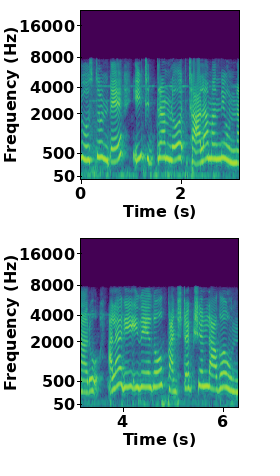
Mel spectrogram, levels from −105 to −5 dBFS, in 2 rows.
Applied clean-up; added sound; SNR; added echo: none; none; none; none.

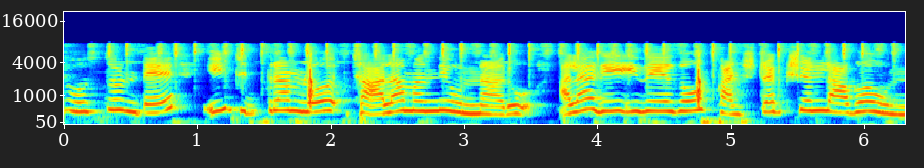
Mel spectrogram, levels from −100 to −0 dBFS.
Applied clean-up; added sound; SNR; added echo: classical method log-MMSE.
